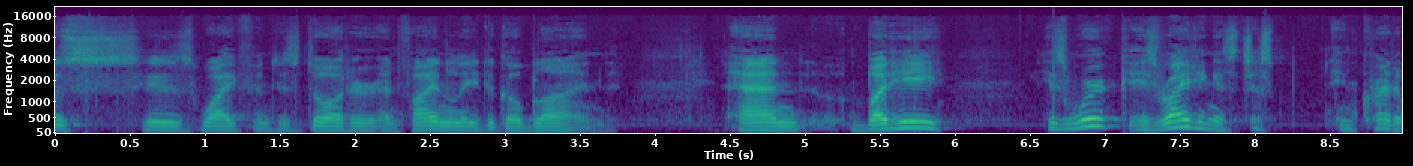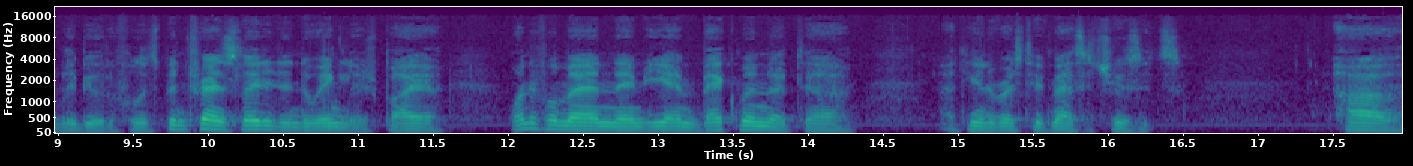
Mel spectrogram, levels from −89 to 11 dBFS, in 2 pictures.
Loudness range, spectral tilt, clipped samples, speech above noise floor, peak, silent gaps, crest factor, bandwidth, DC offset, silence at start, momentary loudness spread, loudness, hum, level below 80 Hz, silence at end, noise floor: 8 LU; -3.5 dB/octave; under 0.1%; 29 dB; -10 dBFS; none; 24 dB; 17.5 kHz; under 0.1%; 0 s; 16 LU; -32 LUFS; none; -78 dBFS; 0 s; -61 dBFS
